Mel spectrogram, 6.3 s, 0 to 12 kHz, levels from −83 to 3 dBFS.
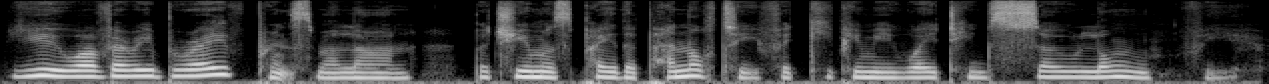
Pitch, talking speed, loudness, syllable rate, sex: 195 Hz, 190 wpm, -17 LUFS, 5.0 syllables/s, female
